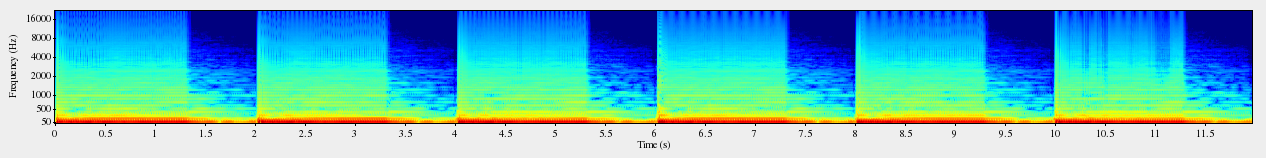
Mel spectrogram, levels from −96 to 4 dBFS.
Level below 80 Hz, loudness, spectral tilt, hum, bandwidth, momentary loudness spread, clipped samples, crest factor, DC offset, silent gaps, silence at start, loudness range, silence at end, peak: -10 dBFS; -12 LUFS; -9 dB/octave; none; 3.5 kHz; 13 LU; 0.2%; 10 dB; under 0.1%; none; 0 s; 1 LU; 0 s; 0 dBFS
